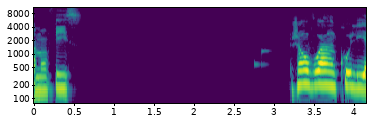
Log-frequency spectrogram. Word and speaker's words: fils: Lembrando que a palavra filho se pronuncia fils. Onde o L não se pronuncia, eu vou direto no S.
